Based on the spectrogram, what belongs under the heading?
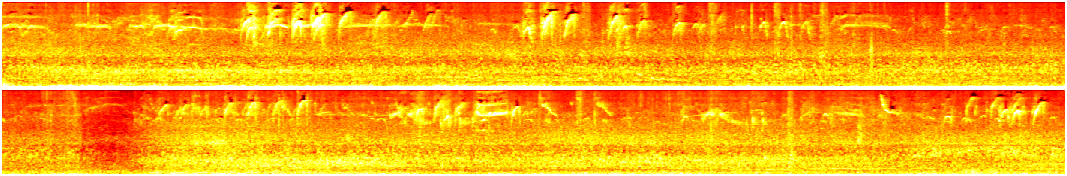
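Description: Small birds chirping in repeated short calls over a steady low rumble. The sound briefly cuts out about halfway through.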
